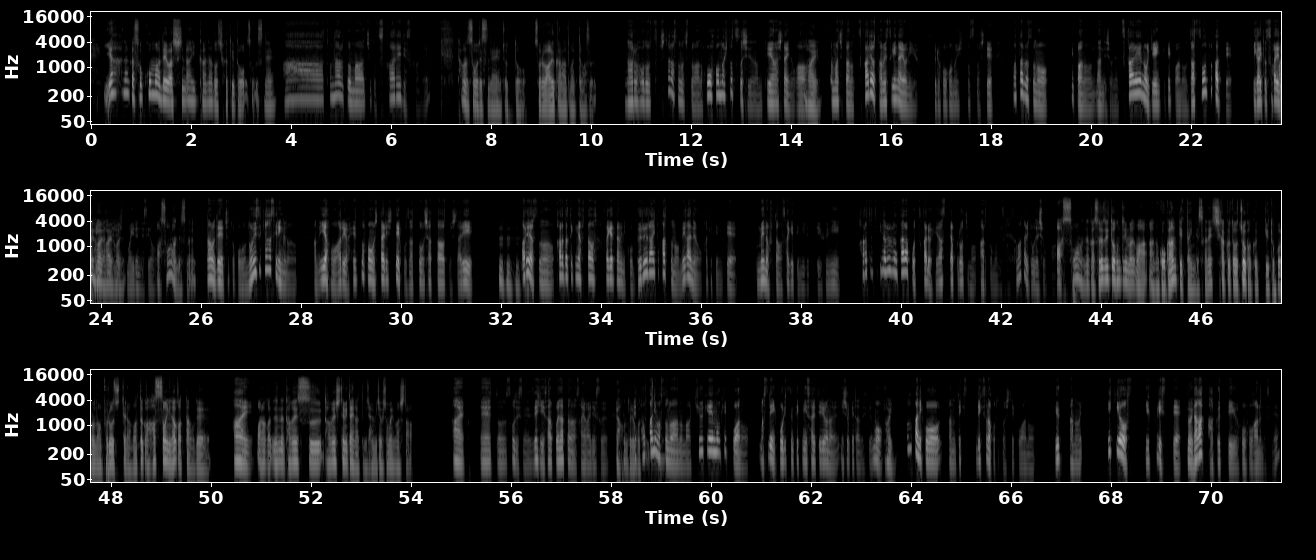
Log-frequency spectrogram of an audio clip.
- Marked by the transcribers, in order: swallow
- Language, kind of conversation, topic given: Japanese, advice, 作業中に注意散漫になりやすいのですが、集中を保つにはどうすればよいですか？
